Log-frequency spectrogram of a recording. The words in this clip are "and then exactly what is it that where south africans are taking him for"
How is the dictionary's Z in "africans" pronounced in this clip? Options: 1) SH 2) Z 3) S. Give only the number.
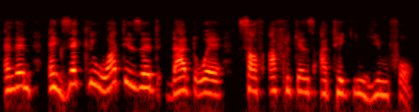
3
